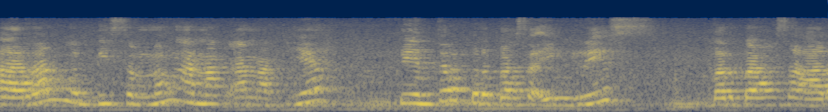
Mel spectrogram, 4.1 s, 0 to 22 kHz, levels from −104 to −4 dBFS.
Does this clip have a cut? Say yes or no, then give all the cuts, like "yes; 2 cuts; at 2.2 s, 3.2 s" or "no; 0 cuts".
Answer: no; 0 cuts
